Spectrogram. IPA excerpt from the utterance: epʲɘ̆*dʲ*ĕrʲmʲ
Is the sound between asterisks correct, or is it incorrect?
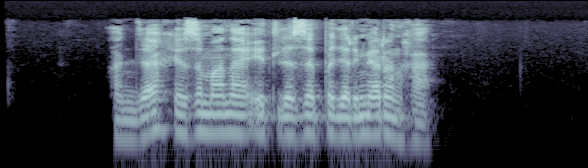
correct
